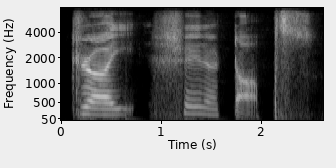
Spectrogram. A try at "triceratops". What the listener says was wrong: Okay, watch that R. You don't want to say ceratops. So you don't want your tongue to touch the top of your mouth.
